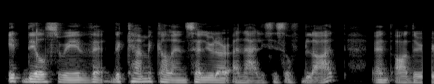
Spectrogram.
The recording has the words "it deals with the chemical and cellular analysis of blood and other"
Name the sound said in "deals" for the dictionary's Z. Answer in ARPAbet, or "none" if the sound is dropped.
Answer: S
